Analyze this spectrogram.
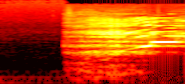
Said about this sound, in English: It was an elk. It was an elk. It was an elk bugle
